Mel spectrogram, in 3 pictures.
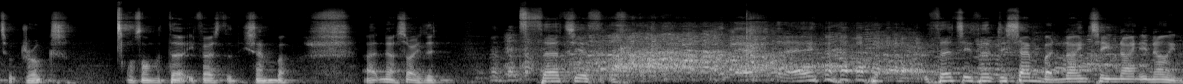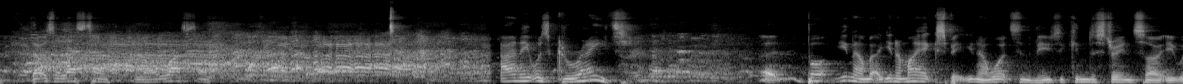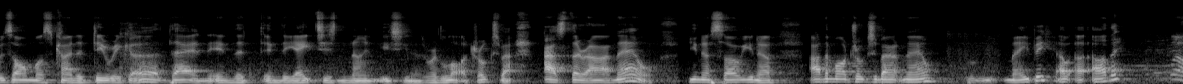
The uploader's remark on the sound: Panel talk on mental health in the music industry recorded to a live audience at Sheaf Street in Leeds.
